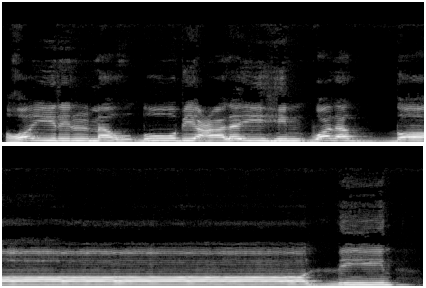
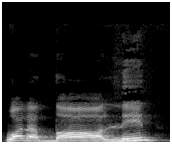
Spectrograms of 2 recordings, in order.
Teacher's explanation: məd hərfindən sonra şəddə gəldiyi üçün məddün ləzim kilmiyun müthəqqal baş verir ki, uzadılma miqdarı 6 hərəkədir · Shown in: first take · Bunu bu formada oxumaq vələddallin düzgün sayılmır.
